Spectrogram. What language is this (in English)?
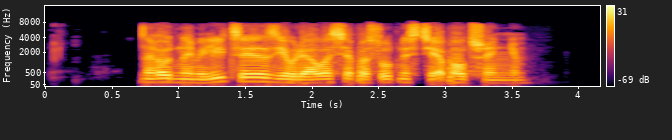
Belarusian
